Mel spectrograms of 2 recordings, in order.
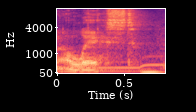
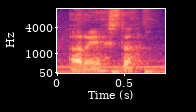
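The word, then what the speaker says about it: Aleste: Well, see, I used to call this game a list, right? I've called it a list. But I believe it's pronounced Aresta. That's how you're meant to say it. This is Aresta Collection.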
